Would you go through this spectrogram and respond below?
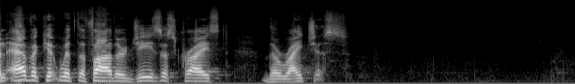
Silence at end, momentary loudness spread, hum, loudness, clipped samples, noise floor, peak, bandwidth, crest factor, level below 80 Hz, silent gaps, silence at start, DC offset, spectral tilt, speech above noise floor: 2.35 s; 18 LU; none; -15 LUFS; under 0.1%; -59 dBFS; 0 dBFS; 15.5 kHz; 18 dB; -56 dBFS; none; 0 s; 0.8%; -5 dB/octave; 44 dB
